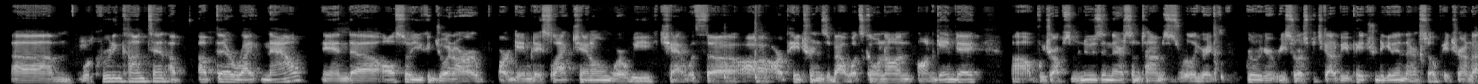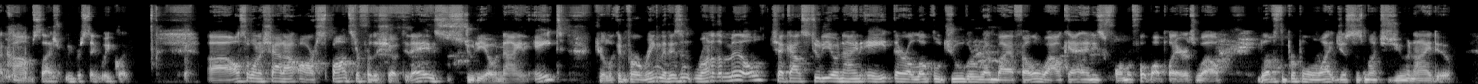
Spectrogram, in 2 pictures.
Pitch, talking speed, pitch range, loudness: 115 Hz, 260 wpm, 100-140 Hz, -18 LUFS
